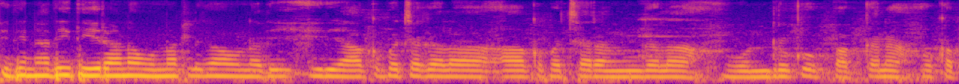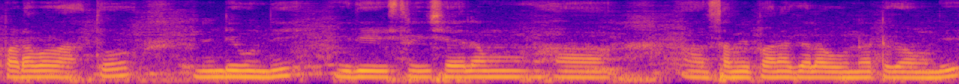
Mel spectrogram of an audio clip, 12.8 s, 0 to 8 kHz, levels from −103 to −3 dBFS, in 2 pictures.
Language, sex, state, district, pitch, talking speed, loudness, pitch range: Telugu, male, Telangana, Karimnagar, 175 Hz, 115 wpm, -25 LUFS, 170-190 Hz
